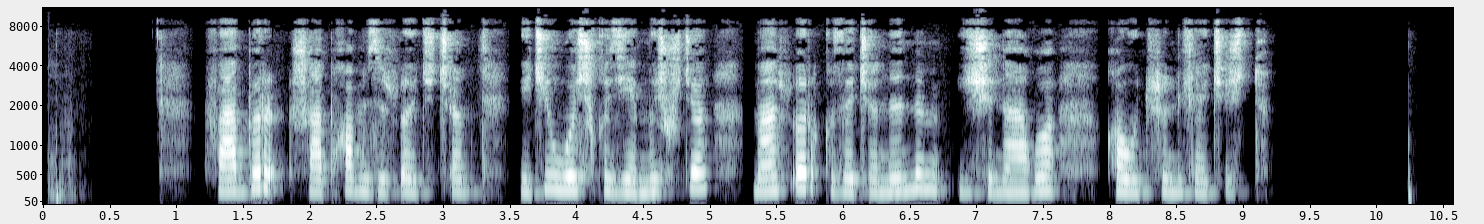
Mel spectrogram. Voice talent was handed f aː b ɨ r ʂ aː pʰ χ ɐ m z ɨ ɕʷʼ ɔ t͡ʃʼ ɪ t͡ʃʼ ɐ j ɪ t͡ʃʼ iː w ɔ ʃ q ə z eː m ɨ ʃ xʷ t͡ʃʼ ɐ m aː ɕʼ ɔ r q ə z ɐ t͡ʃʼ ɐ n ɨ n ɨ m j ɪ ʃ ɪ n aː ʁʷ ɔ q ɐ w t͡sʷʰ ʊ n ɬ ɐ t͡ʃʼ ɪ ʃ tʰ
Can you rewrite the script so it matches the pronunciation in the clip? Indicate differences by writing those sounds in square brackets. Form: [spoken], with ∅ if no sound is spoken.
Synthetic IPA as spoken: f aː b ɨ r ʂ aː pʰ χ ɐ m z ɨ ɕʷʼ ɔ t͡ʃʼ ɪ t͡ʃʼ ɐ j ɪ t͡ʃʼ iː w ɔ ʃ q ə z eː m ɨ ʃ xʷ t͡ʃʼ ɐ m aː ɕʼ ɔ r q ə z ɐ t͡ʃʼ ɐ n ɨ n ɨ m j ɪ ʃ ɪ n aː ʁʷ ɔ q ɐ w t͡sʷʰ ʊ n ɬ ɐ t͡ʃʼ ɪ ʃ tʰ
